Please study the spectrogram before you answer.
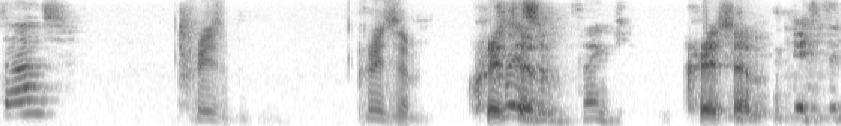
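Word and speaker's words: XRISM: But it depends if the Japanese, how is it pronounced as? Chrism.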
